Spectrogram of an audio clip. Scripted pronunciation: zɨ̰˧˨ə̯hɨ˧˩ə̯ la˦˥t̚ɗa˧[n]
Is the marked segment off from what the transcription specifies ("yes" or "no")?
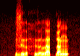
yes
